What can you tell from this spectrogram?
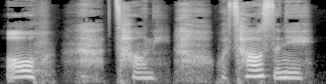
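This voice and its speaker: A woman's voice: mid-range voice, steady tone, slow, no echo, studio quality, close to an everyday voice. A woman voicing a coaxing, lustful male official. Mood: lewd coaxing. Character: lustful male official, middle-aged, domineering.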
